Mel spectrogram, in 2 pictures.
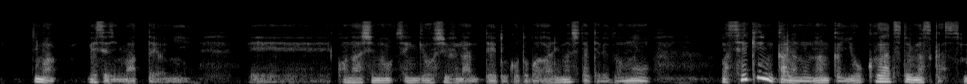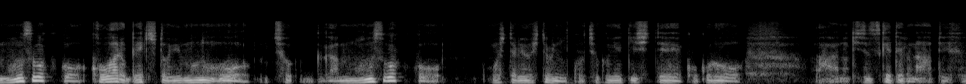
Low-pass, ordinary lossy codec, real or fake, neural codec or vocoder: none; none; fake; codec, 16 kHz, 4 kbps, FreqCodec, smaller model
